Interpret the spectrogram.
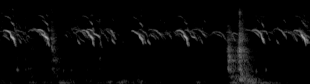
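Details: Baby chickens aged eight days give bright, sliding peeps in quick succession, broken midway by a sharp clattering noise, with light scratching sounds below.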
